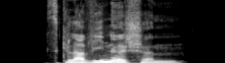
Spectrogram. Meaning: strong dative masculine/neuter singular of sklawinisch
- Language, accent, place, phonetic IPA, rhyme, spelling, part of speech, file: German, Germany, Berlin, [sklaˈviːnɪʃm̩], -iːnɪʃm̩, sklawinischem, adjective, De-sklawinischem.ogg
